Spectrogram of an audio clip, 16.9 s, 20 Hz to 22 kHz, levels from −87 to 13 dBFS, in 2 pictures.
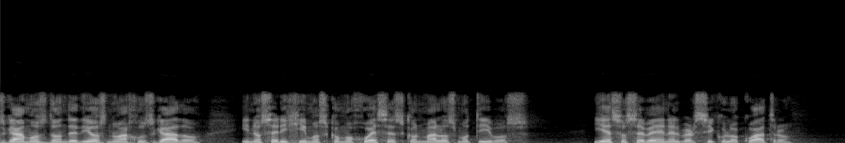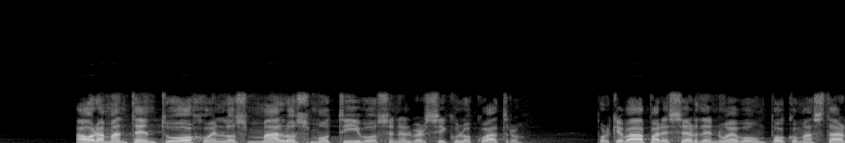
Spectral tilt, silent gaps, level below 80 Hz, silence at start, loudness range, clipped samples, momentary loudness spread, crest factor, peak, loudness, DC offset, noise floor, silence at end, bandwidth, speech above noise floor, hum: -5.5 dB/octave; none; -60 dBFS; 0 s; 6 LU; under 0.1%; 11 LU; 18 dB; -2 dBFS; -20 LUFS; under 0.1%; -80 dBFS; 0 s; 8.2 kHz; 60 dB; none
